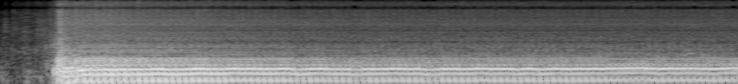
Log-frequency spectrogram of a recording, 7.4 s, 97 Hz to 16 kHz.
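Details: Vintage Honda 400 Four, 4-cylinder SOHC motorcycle, first kickstart after fitting carbs and coils and cleaning and setting points, fuel on reserve, a little choke, no throttle cable: catches at once, smooth even idle, no misses or knocks.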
